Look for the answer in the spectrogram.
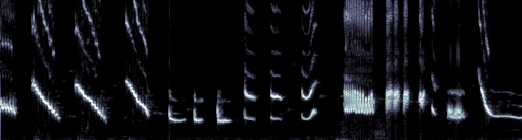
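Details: Jalak suren, Asian pied starling, in full-variation gacor mompa song meant to prompt other starlings: three long descending whistles, then a string of short clipped notes, a harsh burst and chattering chips ending in a falling whistle.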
